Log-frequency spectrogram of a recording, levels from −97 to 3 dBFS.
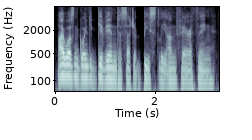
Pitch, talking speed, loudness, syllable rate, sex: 105 Hz, 220 wpm, -20 LUFS, 4.5 syllables/s, male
